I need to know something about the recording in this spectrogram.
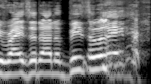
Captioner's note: laughing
